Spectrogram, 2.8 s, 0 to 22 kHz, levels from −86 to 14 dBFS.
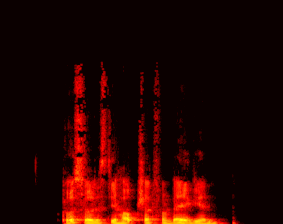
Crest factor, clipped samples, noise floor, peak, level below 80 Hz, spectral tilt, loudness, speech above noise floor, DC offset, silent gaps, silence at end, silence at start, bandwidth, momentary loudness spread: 18 dB; under 0.1%; -72 dBFS; -2 dBFS; -54 dBFS; -7 dB/octave; -20 LUFS; 54 dB; under 0.1%; none; 0.65 s; 0.6 s; 15.5 kHz; 9 LU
